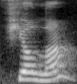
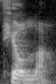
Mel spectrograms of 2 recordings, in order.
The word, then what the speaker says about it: Fjolla: and I pronounce it Fiola because uh it's called it's spelled f j-o-l-l-a and that's a Norwegian word and it's pronounced Fiola in Norwegian so that's where I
